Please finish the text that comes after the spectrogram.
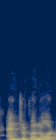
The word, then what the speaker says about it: entrepreneur: कोई इसको एंटरप्रेन्योर कहता है, कोई कहता है इसको एंट्रीप्रेन्योर, कोई कहता है. सो एग्जैक्टली इसकी pronunciation is a French pronunciation, so it's difficult to pronounce, but इट इज एंट्रप्रेन्योर because ये आपका सपना है बनने का.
